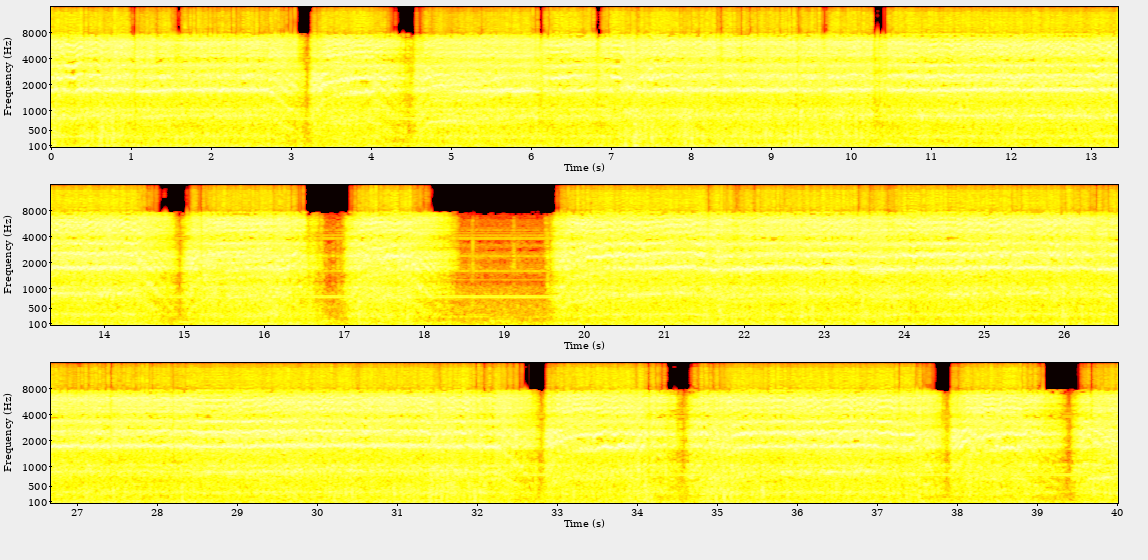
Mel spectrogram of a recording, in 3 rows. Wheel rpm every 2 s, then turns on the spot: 230, 130, 170, 230, 240, 220, 200, 140, 90, 50, 210, 220, 220, 230, 220, 220, 140, 160, 180, 120.
none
